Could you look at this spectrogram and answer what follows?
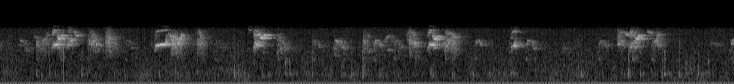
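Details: Bonded pair of male budgerigars nesting in a special aviary compound; lively warbled chatter of rapid high chirps and squeaks in clustered bursts, with faint wing or movement noises.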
